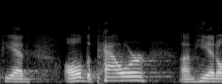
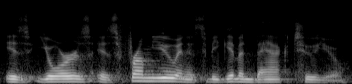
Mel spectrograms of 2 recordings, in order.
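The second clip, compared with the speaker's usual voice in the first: soft, lower prayer voice; 5 semitones lower, 4 dB quieter than usual. Acted. Pastor praying over the congregation before the sermon, soft and lowered. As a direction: pray it gently before the reading.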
